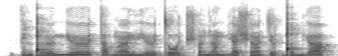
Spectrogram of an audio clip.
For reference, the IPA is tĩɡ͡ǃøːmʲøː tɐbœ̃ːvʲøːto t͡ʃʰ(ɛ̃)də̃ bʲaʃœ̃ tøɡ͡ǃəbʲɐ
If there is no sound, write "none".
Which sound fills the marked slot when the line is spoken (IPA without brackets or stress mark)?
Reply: ə̃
